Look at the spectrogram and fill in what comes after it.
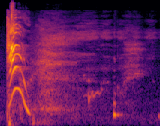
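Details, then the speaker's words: Adult gives one sharp, high-pitched sneeze with a squeaky voiced rise and fall and breathy trailing exhale; a real sneeze they were trying to suppress. "no did you do that on purpose that was like that was a real sneeze I was trying not to sneeze and that's what happened"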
